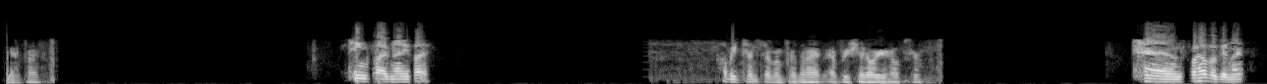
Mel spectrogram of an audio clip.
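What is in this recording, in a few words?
Sheriff Lake Patrol, scanner audio trunk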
